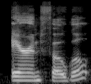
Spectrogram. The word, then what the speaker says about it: Aerin Fogel: of the zodiac and I'm here today with Aaron Fogle am I always am I pronouncing this correctly yeah nailed it okay and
